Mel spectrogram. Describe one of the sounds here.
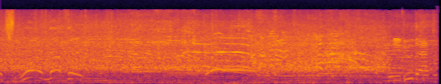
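A large stadium crowd cheers loudly.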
